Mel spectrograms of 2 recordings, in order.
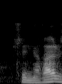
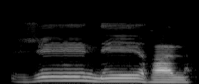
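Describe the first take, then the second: First: Said in the usual way. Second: Very slow, syllable by syllable; drawn-out dictation. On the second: Shown as a demonstration. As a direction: stretch every syllable for pupils writing it down. Dictée, mot annoncé lentement. (dictée syllabe par syllabe, très lente)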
